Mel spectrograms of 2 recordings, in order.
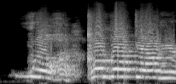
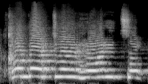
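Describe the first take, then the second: First: Mock calling. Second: Put-on high, louder playful call to a kid tossed in the air; mock calling out. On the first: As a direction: call the kid down like a playful dad. Calling a tossed kid back. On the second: A dad playfully calls his tossed child back down, high and loud.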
